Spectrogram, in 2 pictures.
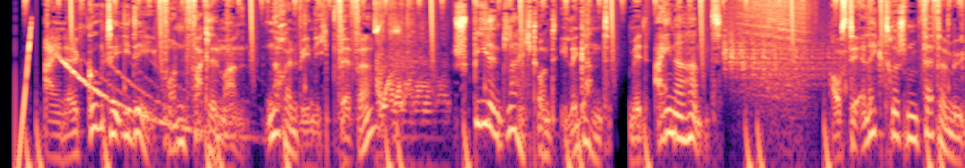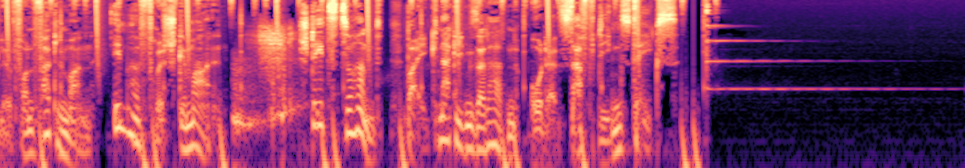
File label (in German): radiospot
